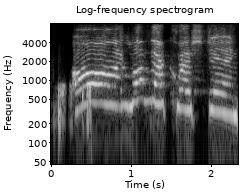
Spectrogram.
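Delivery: high, slow gushing; a wry, overdone delight at a tricky question; mock delighted. Real, not acted. Trainer greets a touchy question with mock delight.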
